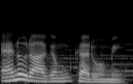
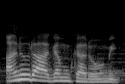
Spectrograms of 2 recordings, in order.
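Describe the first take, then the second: No difference in how they are said.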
